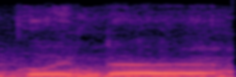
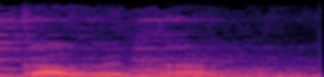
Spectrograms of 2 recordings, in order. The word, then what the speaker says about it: Glinda: so when Glinda announces that the Ga is silent, and she's just Glinda instead of Galinda.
